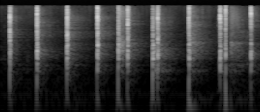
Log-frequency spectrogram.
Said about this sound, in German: Natürlich Glückwunsch an uns vier aus der Redaktion, aber vor allem erstmal, lass uns mal laut in die Hände klatschen für den Nager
